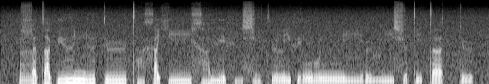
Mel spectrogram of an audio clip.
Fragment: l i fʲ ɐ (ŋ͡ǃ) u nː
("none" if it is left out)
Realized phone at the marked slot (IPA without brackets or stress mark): ŋ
